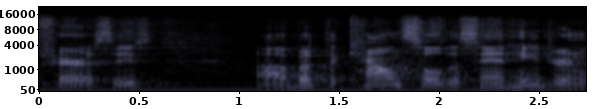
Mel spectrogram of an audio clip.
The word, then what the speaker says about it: Sanhedrin: We may not always describe what it is, but it's the Sanhedrin, or Sanhedrin, if you like that pronunciation.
